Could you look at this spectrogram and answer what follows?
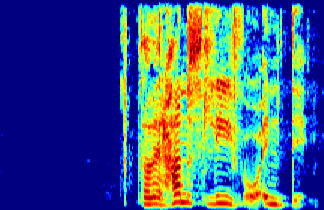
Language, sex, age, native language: Icelandic, female, 12, Icelandic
